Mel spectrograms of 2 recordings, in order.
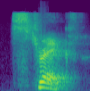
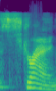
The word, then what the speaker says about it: Streng: Her name is Strength. Did I say that correctly? I have a thing with pronouncing everybody's names. I appreciate that. It's Strang. So, no th on the end.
